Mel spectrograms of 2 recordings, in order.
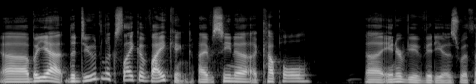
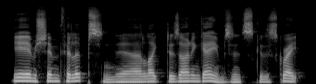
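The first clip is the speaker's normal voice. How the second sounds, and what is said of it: Poor attempt at New Zealand accent. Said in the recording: “that was a terrible accent ... that was like an Australian who's trying to get rid of their Australian accent. Hey, New Zealand is what I'm talking. It was not a New Zealand accent.”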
